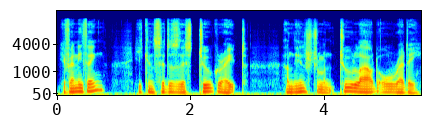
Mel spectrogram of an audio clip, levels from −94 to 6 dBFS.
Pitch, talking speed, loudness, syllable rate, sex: 100 Hz, 145 wpm, -18 LUFS, 5.0 syllables/s, male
